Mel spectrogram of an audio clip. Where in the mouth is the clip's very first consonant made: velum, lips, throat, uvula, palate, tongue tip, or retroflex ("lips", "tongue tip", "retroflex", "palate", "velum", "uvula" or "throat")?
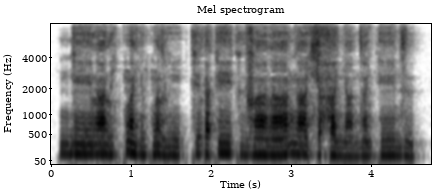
velum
